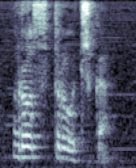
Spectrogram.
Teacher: воно звучить неприродно у нього аж чотири приголосні підряд українська мова жмилазвучна у ній уникають збігу незручних для вимови приголосних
